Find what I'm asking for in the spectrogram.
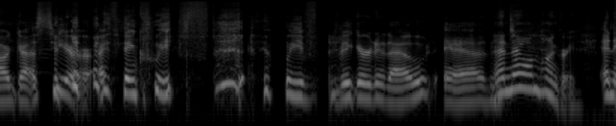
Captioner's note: laughing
